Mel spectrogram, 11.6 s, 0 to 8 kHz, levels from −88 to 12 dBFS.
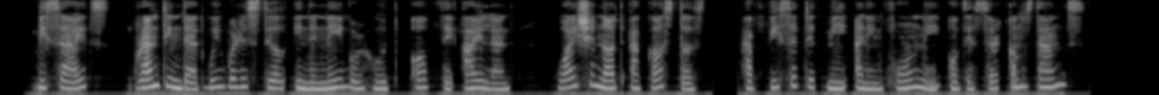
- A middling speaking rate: No, slow, 130 wpm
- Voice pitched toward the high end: Yes, high, 230 Hz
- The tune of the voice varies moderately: Yes, average, 3.4 semitones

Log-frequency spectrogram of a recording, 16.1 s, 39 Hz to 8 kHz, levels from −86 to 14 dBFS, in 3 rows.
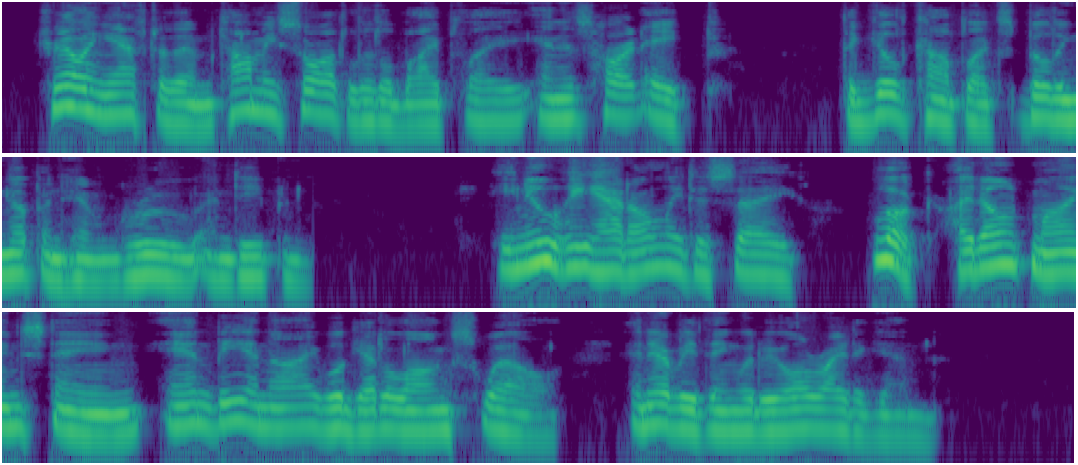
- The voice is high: No, low, 130 Hz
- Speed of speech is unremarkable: Yes, average, 185 wpm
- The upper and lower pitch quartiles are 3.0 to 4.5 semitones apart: Yes, average, 3.7 semitones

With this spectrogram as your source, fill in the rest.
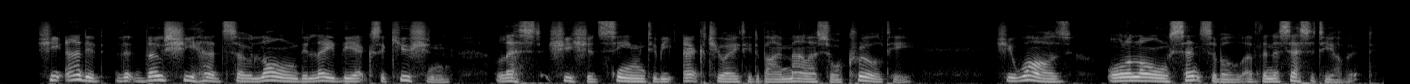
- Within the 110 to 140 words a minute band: Yes, slow, 135 wpm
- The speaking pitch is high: No, medium, 140 Hz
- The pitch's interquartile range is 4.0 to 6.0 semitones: Yes, average, 4.7 semitones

